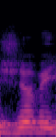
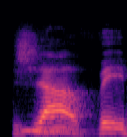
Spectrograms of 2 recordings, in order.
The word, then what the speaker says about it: j'avais: I heard you say je vais. You have to say j'avais.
